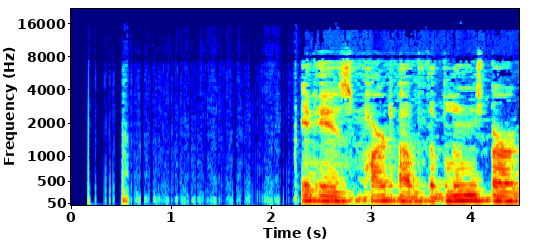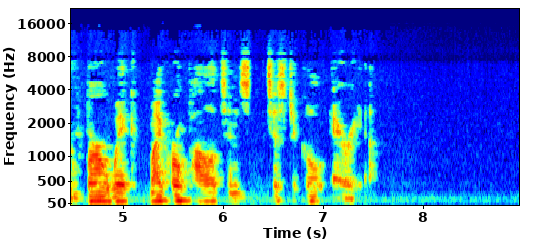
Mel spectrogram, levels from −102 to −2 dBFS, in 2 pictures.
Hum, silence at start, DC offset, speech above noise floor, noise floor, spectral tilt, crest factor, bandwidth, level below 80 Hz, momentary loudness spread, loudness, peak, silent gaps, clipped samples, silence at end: none; 0.5 s; under 0.1%; 50 dB; -66 dBFS; -5.5 dB/octave; 16 dB; 9.2 kHz; -42 dBFS; 14 LU; -17 LUFS; -2 dBFS; none; under 0.1%; 1.45 s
